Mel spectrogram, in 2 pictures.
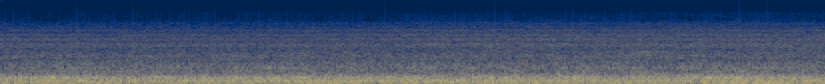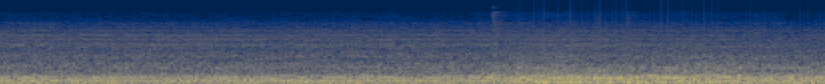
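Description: A passing train rushes by close.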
